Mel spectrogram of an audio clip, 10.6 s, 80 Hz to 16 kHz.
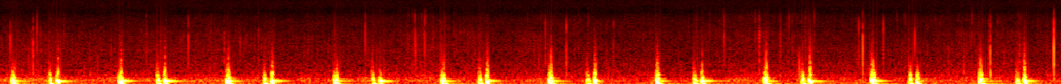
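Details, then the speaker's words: Simulated heart sounds of rheumatic mitral stenosis at about 56 a minute. A short, sharp mitral opening snap falls 0.06–0.10 s after A2, best heard at the left 4th intercostal space by the sternum, with intensity raised and lowered. "Isto é o estalido de abertura aumentarei e diminuirei a intensidade do estalido a fim de torná-lo mais Evidente o estalido de abertura da válvula mitral ocorre entre 6 e 10 C de segundo após a segunda bolha aórtica"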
